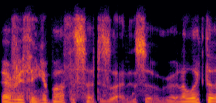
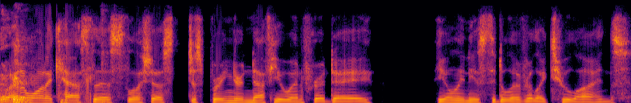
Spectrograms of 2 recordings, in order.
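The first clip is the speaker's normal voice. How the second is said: usual speaking voice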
